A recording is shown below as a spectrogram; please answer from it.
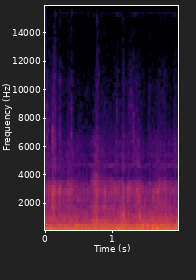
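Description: Steady wind noise on the microphone, with the tyre of an Inmotion V14 electric unicycle rolling over a dirt trail strewn with fallen leaves.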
